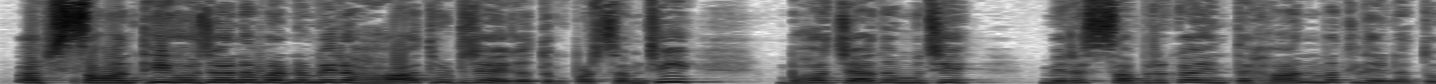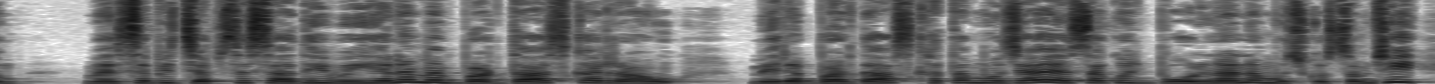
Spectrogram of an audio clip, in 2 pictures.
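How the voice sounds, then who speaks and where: A woman's voice: on the high side, fast, few pauses, warm tone, natural voice. Woman voicing a hot-tempered cartoon husband. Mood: angry. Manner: angry, threatening. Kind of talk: cartoon voice acting.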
